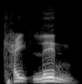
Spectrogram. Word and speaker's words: Caitlin: Is pronounced Caitlin.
